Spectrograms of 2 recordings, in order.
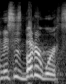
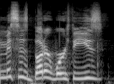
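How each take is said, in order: First: No extra vowel is added before the final s. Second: An extra vowel is added before the final s. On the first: The speaker calls it right. "It belongs to her" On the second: The speaker calls it wrong. "Why would you add an e to that?"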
